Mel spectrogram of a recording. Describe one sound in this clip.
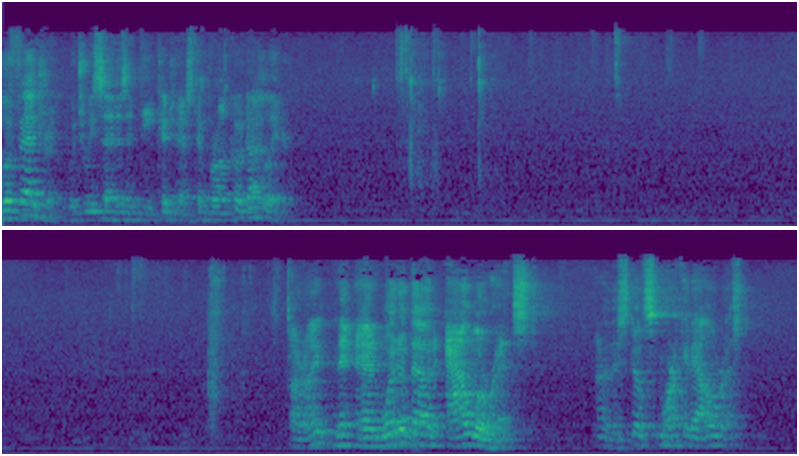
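A middle-aged man lectures calmly into a microphone.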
